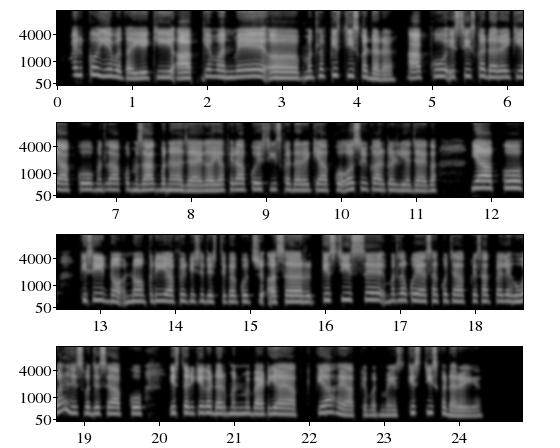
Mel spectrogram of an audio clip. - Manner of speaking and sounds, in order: none
- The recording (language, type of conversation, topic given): Hindi, advice, क्या मुझे नए समूह में स्वीकार होने के लिए अपनी रुचियाँ छिपानी चाहिए?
